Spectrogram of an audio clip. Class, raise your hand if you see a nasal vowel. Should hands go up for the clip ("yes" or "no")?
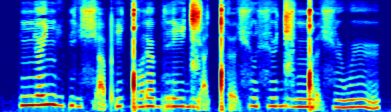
no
